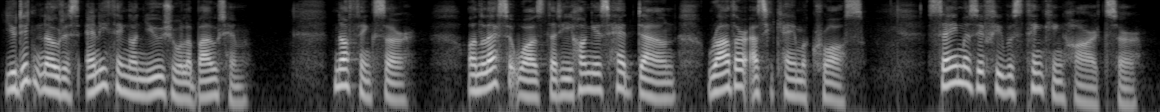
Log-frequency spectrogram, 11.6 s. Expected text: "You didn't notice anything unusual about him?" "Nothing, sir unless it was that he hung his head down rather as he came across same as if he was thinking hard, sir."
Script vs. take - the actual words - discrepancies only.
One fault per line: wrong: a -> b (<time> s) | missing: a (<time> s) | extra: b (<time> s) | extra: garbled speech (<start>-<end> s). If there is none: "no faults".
no faults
